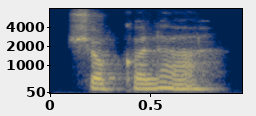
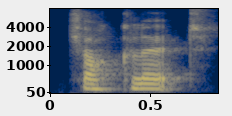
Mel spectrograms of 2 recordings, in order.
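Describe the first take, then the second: First: It is pronounced with French sounds. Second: It is pronounced with English sounds. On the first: "then the French" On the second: "say the English"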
